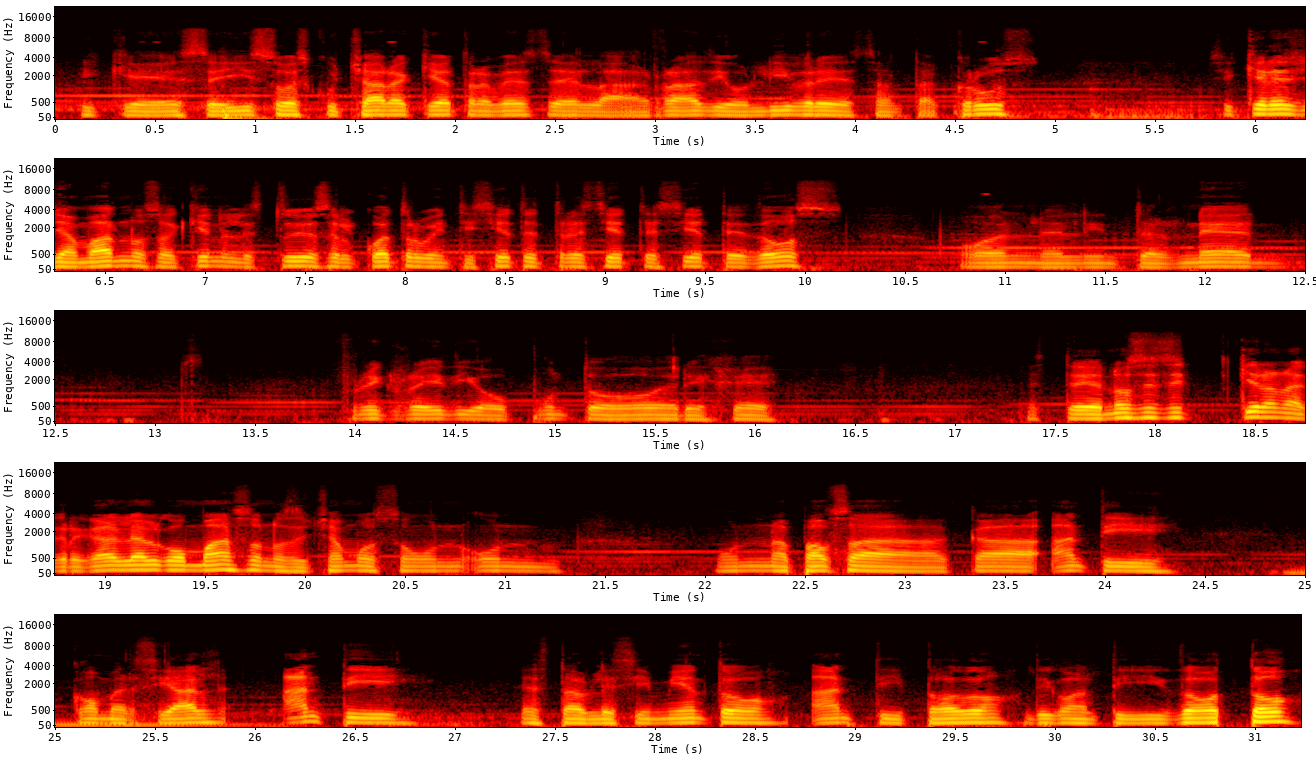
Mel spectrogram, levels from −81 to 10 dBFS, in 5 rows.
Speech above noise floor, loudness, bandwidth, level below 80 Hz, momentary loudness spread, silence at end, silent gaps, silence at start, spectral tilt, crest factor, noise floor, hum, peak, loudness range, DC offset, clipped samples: 31 dB; -23 LUFS; 10.5 kHz; -46 dBFS; 12 LU; 0 s; none; 0 s; -8.5 dB/octave; 20 dB; -52 dBFS; none; -2 dBFS; 6 LU; under 0.1%; under 0.1%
